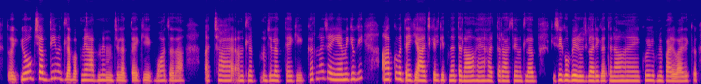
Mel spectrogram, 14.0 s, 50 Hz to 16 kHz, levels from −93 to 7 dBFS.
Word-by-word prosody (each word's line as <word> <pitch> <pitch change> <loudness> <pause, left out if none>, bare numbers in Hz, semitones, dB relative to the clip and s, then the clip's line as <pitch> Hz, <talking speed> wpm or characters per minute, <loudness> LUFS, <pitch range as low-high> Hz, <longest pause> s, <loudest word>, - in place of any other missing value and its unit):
तो - - -3 0.2
योग 275 +2 +2
शब्द 275 -5 +2
ही 300 +1 -3
मतलब 245 - 0
अपने 225 - -1
आप 220 -2 0
में 225 0 0
मुझे 215 - -2
लगता 105 -1 -1
है 105 - 0
कि 115 +3 -3
एक - - -7
बहुत 205 0 -3
ज़्यादा 105 - -3 0.4
अच्छा 210 +2 -3
है, 205 0 -1
मतलब 205 -1 -3
मुझे 210 0 -3
लगता 205 -1 -1
है 200 - 0
कि 110 - -5
करना 275 +5 -6
चाहिए 255 -5 +2
हमें 240 +1 +3
क्योंकि 265 +4 -3 0.4
आपको 245 +2 +2
पता 255 -3 +4
है 220 - +4
कि 210 - 0
आजकल 205 +1 +3
कितना 210 -1 0
तनाव 195 0 +3
है, 200 0 0
हर 200 -1 0
तरह 200 -1 +1
से 200 +1 -3
मतलब 190 -1 -1 0.3
किसी 220 +4 +1
को 220 +1 +5
बेरोजगारी 200 -1 +5
का 205 0 +1
तनाव 195 0 +1
है, 195 0 0
कोई 215 +2 -1
अपने 200 -1 -1
पारिवारिक 95 - 0
205 Hz, 200 wpm, -24 LUFS, 195-225 Hz, 0.4 s, को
